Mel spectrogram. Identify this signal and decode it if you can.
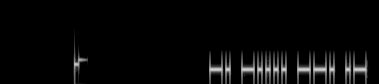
Morse code, heard as a keyed tone, about 30 wpm, 700 Hz. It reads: N6GA
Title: Easy Call Signs - 30wpm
